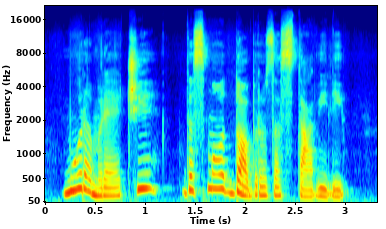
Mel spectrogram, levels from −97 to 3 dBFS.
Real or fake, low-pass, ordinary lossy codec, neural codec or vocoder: real; 19.8 kHz; none; none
